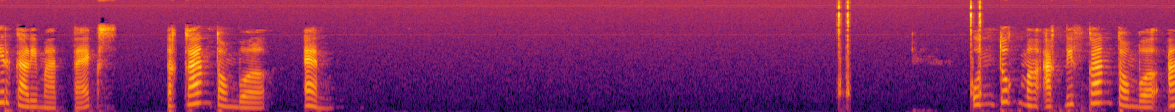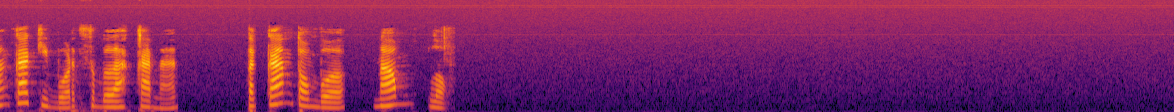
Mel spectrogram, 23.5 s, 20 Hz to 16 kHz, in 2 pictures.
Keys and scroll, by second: 4.5 End, 14.3 Num_Lock.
